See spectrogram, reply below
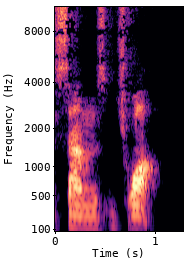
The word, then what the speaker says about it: sans joie: and sans joie. So the OI or OY is pronounced as a wa sound.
